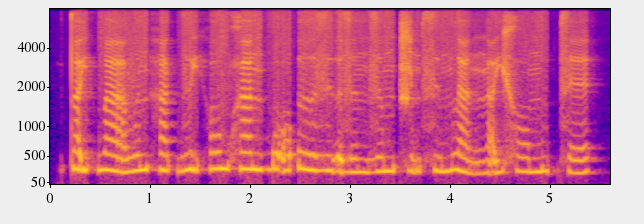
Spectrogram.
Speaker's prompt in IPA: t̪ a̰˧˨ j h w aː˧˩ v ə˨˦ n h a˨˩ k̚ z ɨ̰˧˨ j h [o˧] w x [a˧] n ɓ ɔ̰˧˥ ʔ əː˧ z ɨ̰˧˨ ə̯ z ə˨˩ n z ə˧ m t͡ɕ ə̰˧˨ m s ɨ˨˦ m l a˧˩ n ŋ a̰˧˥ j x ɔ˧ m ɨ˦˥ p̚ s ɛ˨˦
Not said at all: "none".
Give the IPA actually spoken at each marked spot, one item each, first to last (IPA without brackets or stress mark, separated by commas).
ɔ˧, a˧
